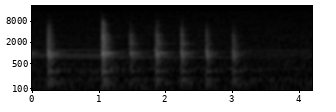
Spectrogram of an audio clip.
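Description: Mallets striking the metal bars of a mallet keyboard softly in a steady beat of about two and a half notes a second, the bars ringing on between strokes; one beat is skipped about half a second in, and the strokes stop about three seconds in.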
